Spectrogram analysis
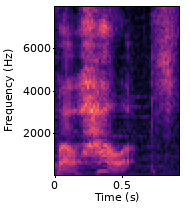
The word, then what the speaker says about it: VA-11 Hall-A: Good thing it's actually called Valhalla.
